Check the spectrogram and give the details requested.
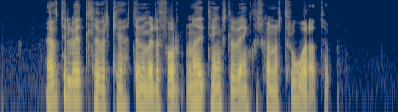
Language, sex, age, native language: Icelandic, male, 18-19, Icelandic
